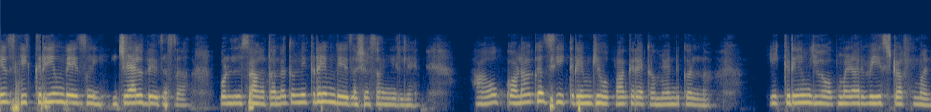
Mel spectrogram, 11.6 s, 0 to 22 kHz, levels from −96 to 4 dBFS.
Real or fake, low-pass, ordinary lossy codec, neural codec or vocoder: fake; 7.2 kHz; AAC, 48 kbps; codec, 24 kHz, 1.5 kbps, HILCodec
